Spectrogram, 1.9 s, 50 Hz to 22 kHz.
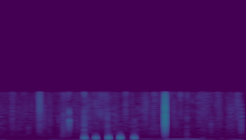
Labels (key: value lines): label: biophony
recorder: SoundTrap 300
